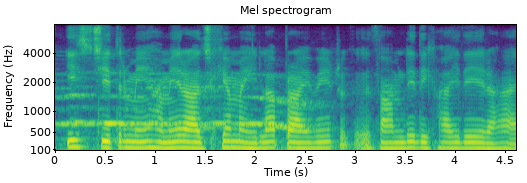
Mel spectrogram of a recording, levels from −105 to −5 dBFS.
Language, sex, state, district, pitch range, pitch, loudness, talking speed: Hindi, male, Uttar Pradesh, Shamli, 135-145 Hz, 135 Hz, -16 LUFS, 155 wpm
